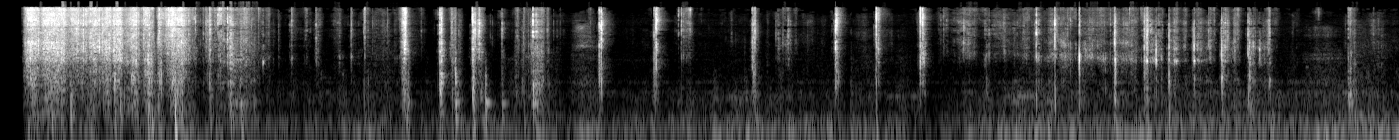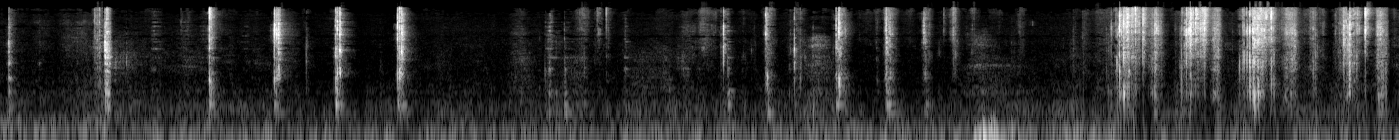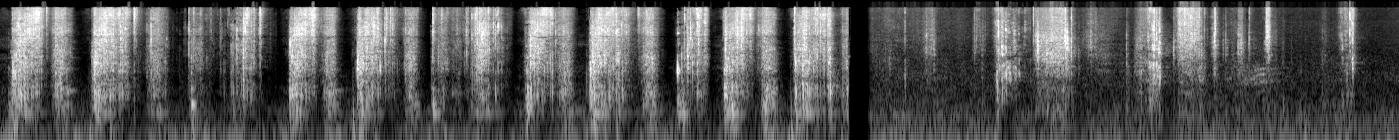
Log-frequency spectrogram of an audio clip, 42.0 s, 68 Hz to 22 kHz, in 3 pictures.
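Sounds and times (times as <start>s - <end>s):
slime crunching: 24.9s - 41.7s.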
